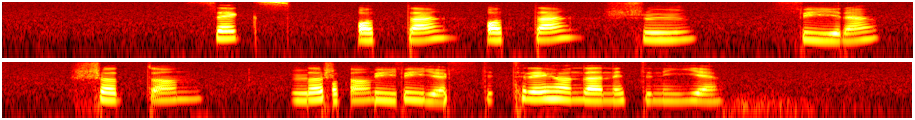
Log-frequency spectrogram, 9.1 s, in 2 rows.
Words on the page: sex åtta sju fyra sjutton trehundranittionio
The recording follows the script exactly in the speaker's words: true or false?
false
